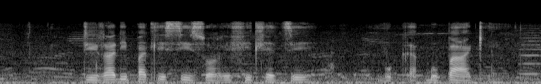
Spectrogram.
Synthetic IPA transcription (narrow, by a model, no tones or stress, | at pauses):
diradipʼat͡ɬʼɪsisɔrɪfit͡ɬʰet͡sʼɪ | bʊpʼaːkʼɪ̰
